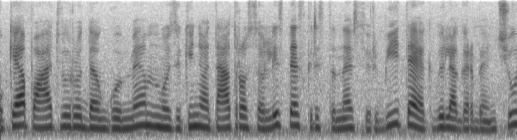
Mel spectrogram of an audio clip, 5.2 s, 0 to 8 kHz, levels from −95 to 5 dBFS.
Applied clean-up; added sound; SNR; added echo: none; none; none; none.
